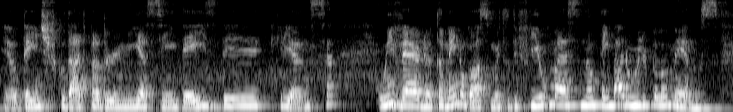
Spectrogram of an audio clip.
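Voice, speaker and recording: A man from Brazil, a teacher and podcast guest, speaking slowly and hesitantly, often trailing off. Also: high-pitched, fairly even intonation, a little mellow, echoey room, slight background noise. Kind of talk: casual conversation.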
